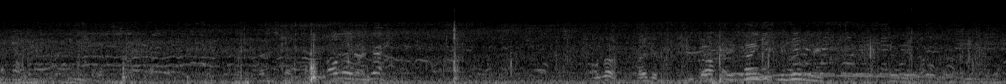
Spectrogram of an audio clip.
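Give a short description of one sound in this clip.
Young children chatter and call out nearby, outdoors.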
